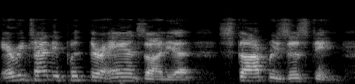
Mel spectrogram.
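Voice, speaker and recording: A man speaks at a fairly slow pace in a high pitch. His tone is bright, sharp and animated, with lively intonation. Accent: American. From US West, East Los Angeles. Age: 70s. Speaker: activist video commentator. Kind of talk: commentary over own footage.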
